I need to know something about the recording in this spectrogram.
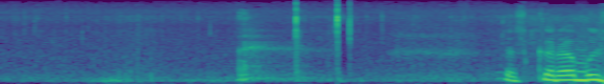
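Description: Dry branches rustle and snap as a hand pulls them from a pile.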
